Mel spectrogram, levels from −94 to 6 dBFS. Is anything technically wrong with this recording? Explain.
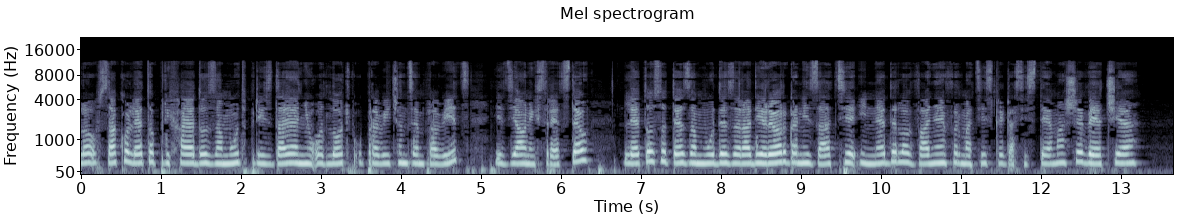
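Yes. The speech shows heavy HE-AAC compression from start to finish, likely from a low-bitrate stream around 16 kbps. The codec spends its bits on the lower spectrum and synthesises the treble by copying lower bands upward under a rough envelope. Nothing survives above 11.8 kHz, and the rebuilt top end sounds artificial: sibilants come out gritty and lispy, with a metallic sheen where the copied harmonics fail to line up with the real ones.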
